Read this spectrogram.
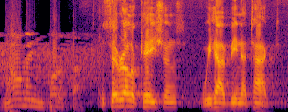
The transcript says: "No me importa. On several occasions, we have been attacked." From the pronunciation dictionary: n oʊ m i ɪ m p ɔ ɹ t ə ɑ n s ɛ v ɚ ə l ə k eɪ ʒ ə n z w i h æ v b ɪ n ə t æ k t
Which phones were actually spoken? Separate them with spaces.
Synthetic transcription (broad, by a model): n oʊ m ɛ ɪ m p ɔ ɹ t ə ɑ n s ɛ v ɚ ə l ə k eɪ ʃ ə n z w i h æ v b ɪ n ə t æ k t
